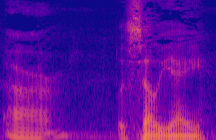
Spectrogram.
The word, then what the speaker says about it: Le Cellier: I mean, the garden over there is spectacular, going over to La Cellière, and it always is. But the R is silent. Le Cellier. – Le Cellier.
